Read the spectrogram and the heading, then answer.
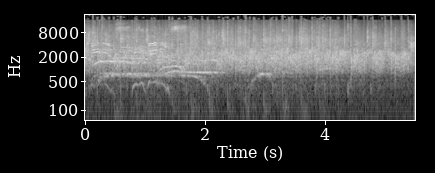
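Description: Loud, sustained applause from a studio audience fills the whole clip, a dense steady clatter of clapping hands with a few cheers and whoops rising above it.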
